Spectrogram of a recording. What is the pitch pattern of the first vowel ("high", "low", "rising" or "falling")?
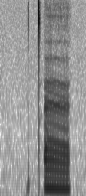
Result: falling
